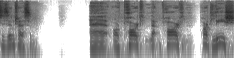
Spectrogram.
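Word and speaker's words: Portlaoise: Yeah, Port Leash is interesting. Or Port Leash is how they pronounce it. It's been anglicised, but yeah.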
